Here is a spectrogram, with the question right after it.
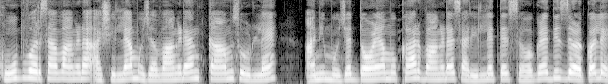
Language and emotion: Goan Konkani, sad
